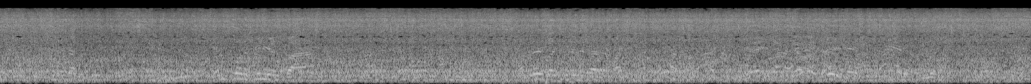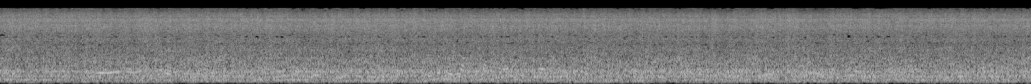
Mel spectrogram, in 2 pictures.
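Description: Steady, loud rushing of water in a cooling tower, with water churning through a concrete channel around a stainless-steel vortexing flow tube.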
